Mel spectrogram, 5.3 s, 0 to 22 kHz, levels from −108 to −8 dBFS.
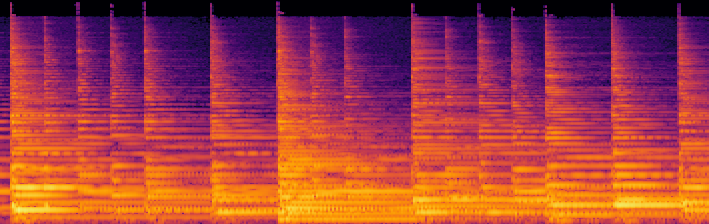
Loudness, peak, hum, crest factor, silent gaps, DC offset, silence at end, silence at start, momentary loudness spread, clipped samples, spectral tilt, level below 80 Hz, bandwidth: -22 LUFS; -4 dBFS; none; 16 dB; none; under 0.1%; 0 s; 0 s; 8 LU; under 0.1%; -5 dB/octave; -48 dBFS; 17.5 kHz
